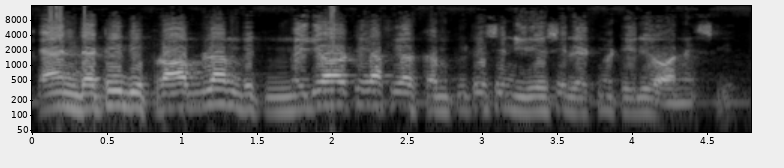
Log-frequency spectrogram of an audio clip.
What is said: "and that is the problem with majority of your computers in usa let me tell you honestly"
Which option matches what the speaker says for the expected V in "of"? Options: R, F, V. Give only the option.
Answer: F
